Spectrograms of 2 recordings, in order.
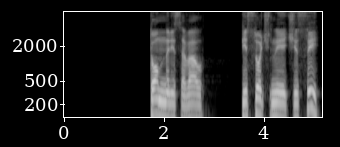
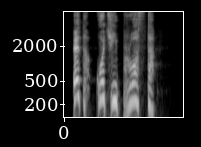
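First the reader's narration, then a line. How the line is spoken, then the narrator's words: Whisper. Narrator (Russian): прошептал Том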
